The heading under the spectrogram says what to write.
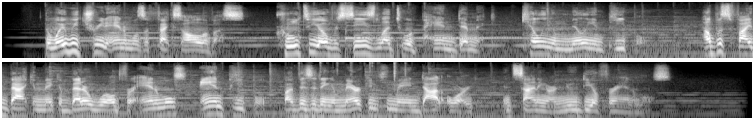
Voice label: Radio; Marcus Scribner

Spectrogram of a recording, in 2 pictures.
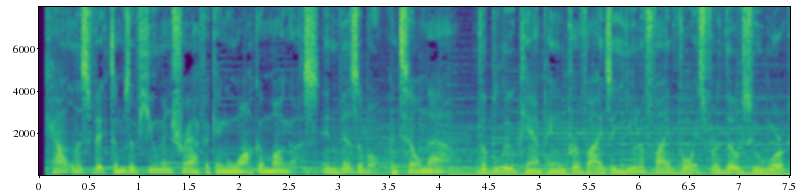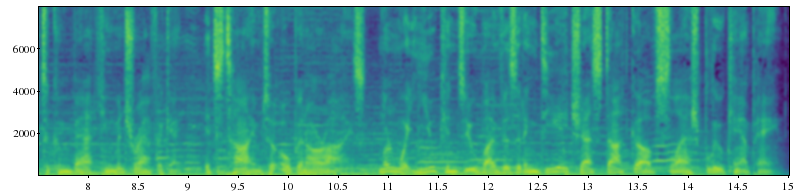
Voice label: Radio English; DHS; Blue Campaign

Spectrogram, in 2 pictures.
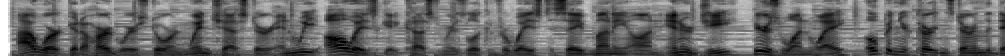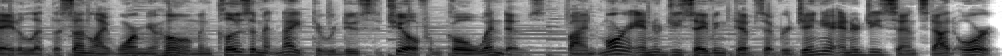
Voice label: Radio; Shenandoah Winchester

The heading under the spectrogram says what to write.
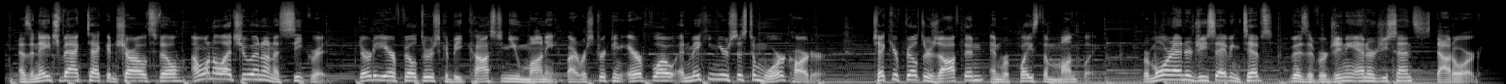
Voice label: Radio; Central VA Charlottesville

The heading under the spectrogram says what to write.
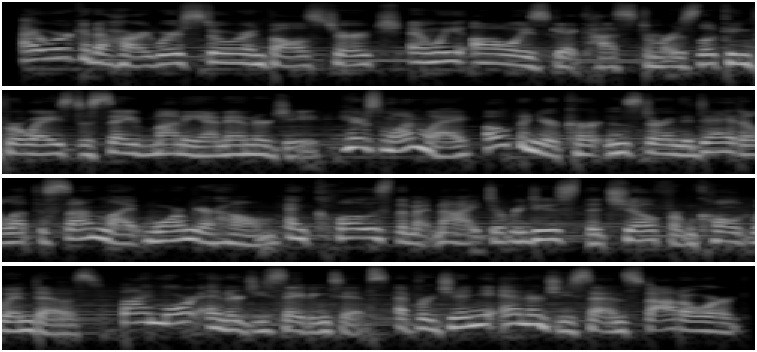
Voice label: Radio; Northern VA Falls Church

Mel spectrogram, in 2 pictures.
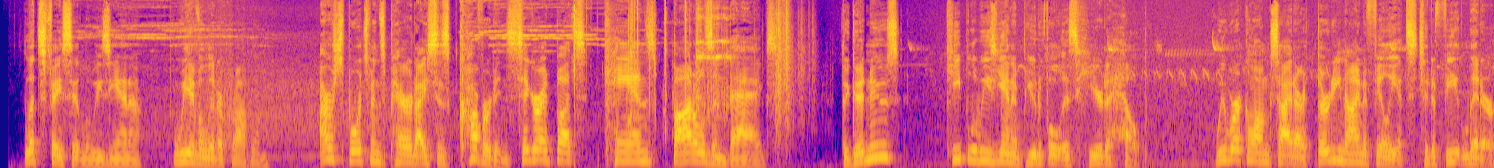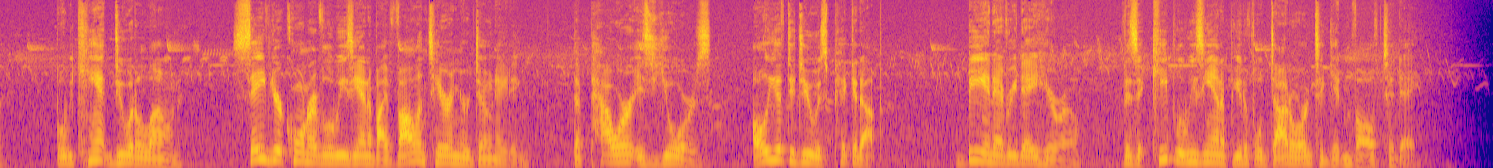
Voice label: male

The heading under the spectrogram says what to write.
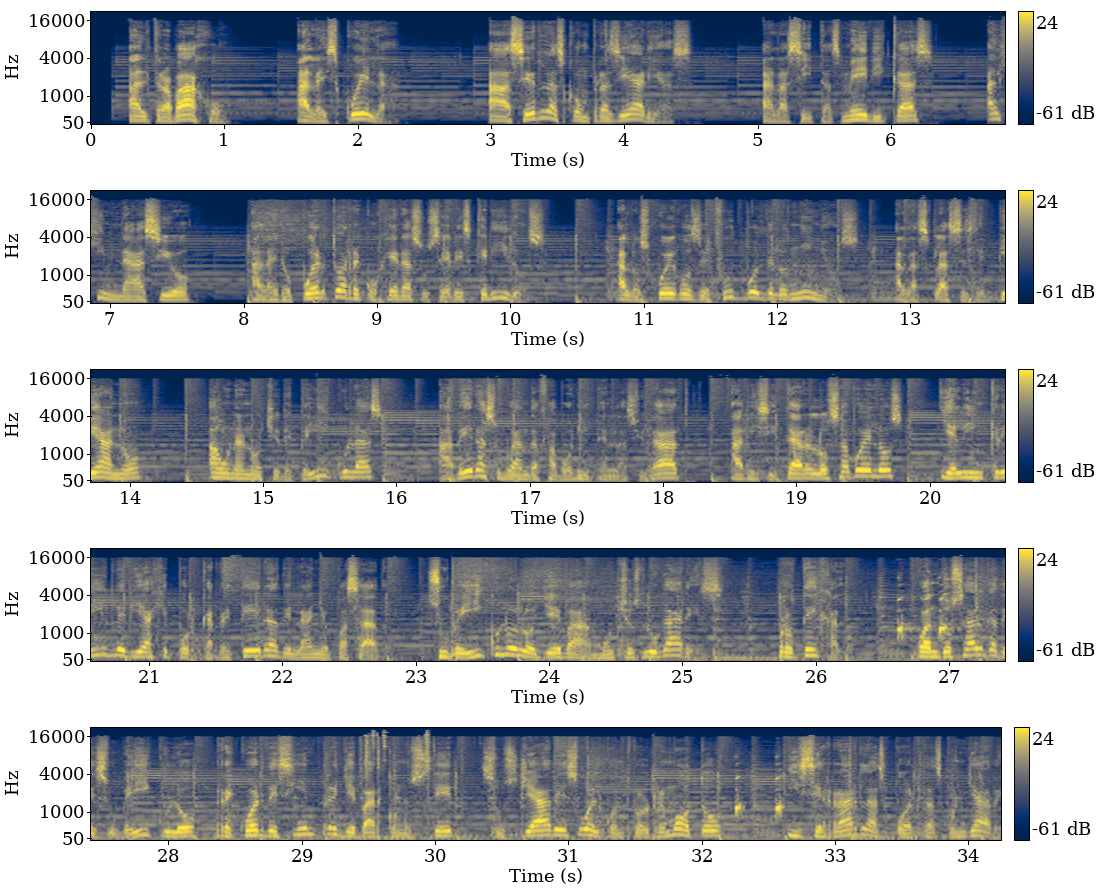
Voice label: Spanish; NICB

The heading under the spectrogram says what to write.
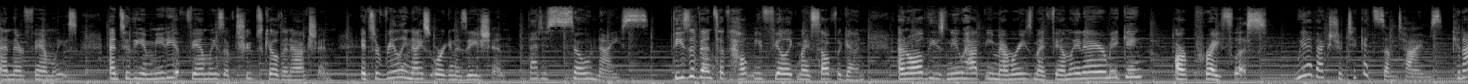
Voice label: What gives Female; Vet Tix

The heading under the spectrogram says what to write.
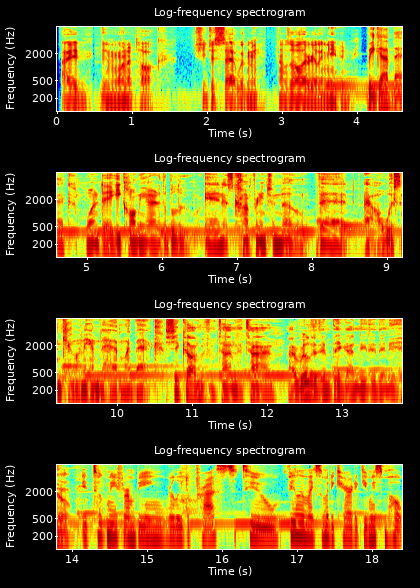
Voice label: be there eng radio

